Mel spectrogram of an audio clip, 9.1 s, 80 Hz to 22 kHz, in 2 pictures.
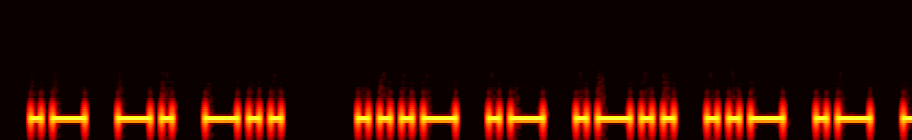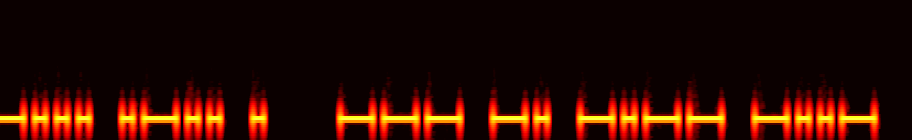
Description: Morse code, heard as a keyed tone, about 22 wpm, 700 Hz. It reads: AND VALUABLE ONYX
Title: Pangram Challenge v2 - 22wpm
